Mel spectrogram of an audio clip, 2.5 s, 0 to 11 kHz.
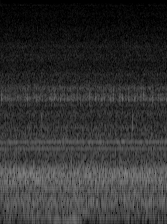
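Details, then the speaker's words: Palstar PS-30M power supply cooling fan, before replacement with a quieter fan: loud, constant airy whir with a steady whistle and no speed change. The fan is noisy, which is worse when ambient temperature is warm. "You will hear that the fan in the power supply is quite noisy."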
